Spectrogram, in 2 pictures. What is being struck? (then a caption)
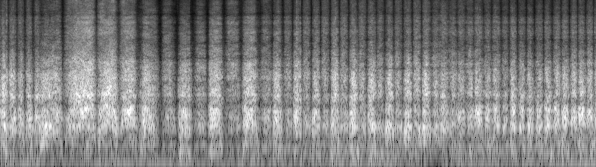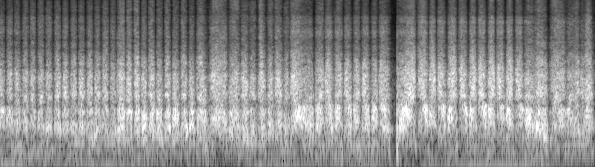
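Paper-covered cardboard box. Fingertips and short nails scratch rapidly and unevenly across the lid of a long, rectangular, closed Hermès box made of cardboard covered in orange textured paper, contents unknown, lying on a fluffy blanket. The dense, dry rasping sits mostly in the midrange with little low end. It keeps up a steady level, with a brief drop in the scratching near the end.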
